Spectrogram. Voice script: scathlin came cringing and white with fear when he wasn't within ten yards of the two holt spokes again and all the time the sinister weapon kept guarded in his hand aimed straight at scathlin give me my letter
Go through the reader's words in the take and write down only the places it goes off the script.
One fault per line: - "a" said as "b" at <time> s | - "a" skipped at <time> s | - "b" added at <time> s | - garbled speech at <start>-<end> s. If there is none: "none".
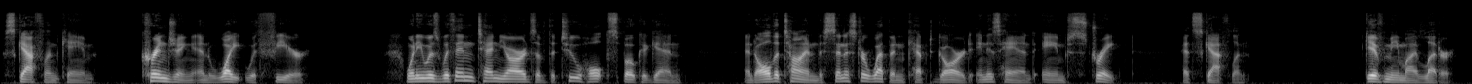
- "wasn't" said as "was" at 4.2 s
- "spokes" said as "spoke" at 6.1 s
- "guarded" said as "guard" at 9.4 s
